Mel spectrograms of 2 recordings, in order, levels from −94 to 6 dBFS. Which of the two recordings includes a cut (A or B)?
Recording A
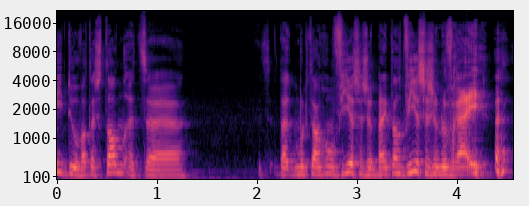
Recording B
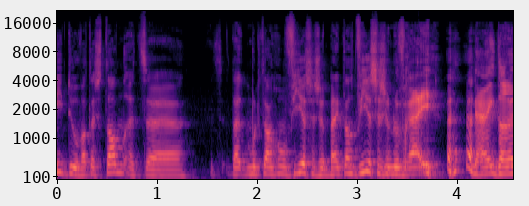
B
